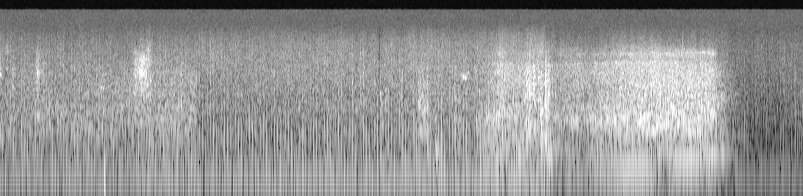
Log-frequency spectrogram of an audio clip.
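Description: Car engine starting and revving up, its pitch rising as the car pulls away, then cut off abruptly near the end. Earlier there are a few faint knocks over the steady hiss and hum of an old film soundtrack.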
